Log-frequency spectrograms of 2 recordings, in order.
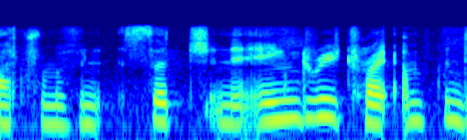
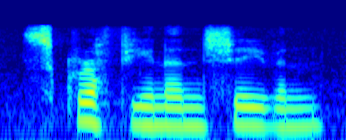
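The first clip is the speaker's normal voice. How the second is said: ordinary delivery, nothing marked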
